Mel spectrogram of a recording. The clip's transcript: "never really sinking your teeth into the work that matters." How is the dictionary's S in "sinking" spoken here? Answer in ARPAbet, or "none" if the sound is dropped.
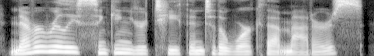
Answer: S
